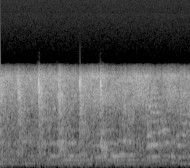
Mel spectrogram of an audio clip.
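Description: Regular ticking, about four ticks a second, over a faint steady hum.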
